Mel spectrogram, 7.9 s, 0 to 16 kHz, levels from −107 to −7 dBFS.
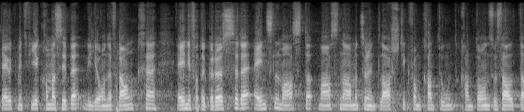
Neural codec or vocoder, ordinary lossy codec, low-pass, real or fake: vocoder, 48 kHz, 128 mel bands, Vocos; AAC, 64 kbps; 14.4 kHz; fake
